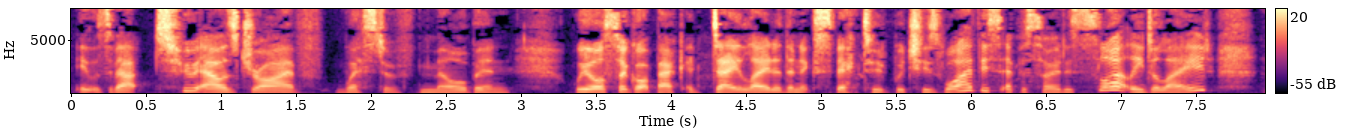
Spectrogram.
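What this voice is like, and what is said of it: Croaky voice. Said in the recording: “My voice is a little croaky today”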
